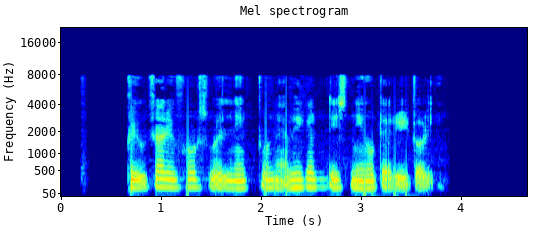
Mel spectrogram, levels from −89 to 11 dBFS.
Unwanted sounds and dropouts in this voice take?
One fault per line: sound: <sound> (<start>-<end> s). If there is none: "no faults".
no faults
